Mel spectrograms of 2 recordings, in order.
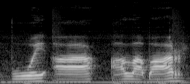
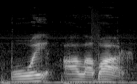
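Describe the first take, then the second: First: It is said slowly, with both a vowels separate. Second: It is said at normal speed, the vowels merged.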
